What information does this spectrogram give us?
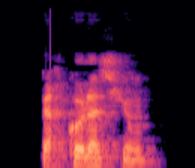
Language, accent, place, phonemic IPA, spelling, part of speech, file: French, France, Lyon, /pɛʁ.kɔ.la.sjɔ̃/, percolation, noun, LL-Q150 (fra)-percolation.wav
- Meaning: percolation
